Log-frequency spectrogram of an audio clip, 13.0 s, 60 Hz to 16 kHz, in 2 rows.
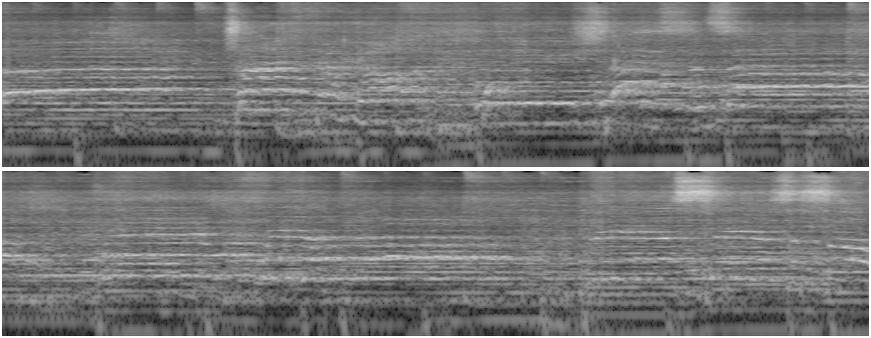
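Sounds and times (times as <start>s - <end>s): instrumental pop backing: 0.0s - 13.0s
man and woman singing together: 0.0s - 13.0s.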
